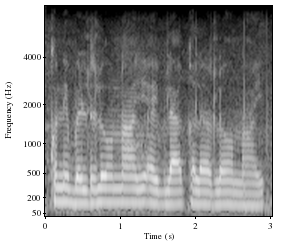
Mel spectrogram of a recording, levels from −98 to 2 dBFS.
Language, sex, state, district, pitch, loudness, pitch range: Telugu, male, Telangana, Mahabubabad, 140 Hz, -15 LUFS, 130-150 Hz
